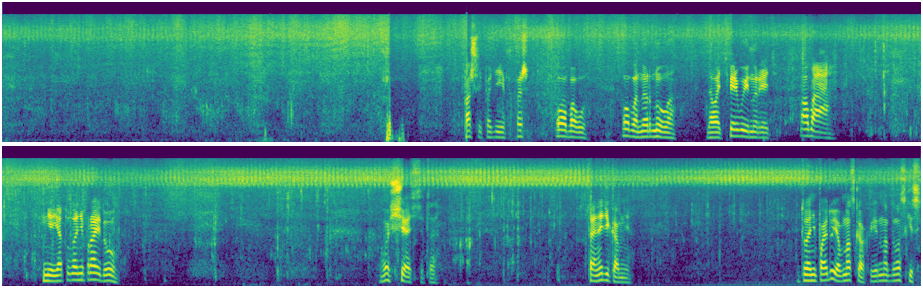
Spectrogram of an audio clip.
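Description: Tall grass rustles as dogs run through it.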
